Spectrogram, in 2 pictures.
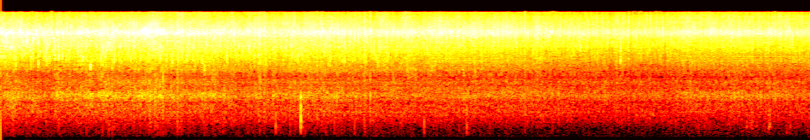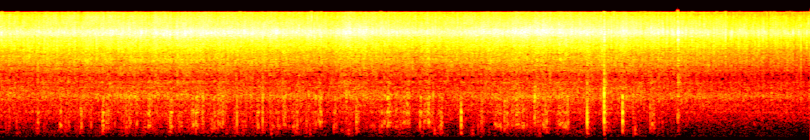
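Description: Onion-garlic spice paste frying in hot oil in a kadhai: a loud, steady sizzle that eases off a little over time. In the second half the steel ladle scrapes and taps against the pan as the masala is stirred.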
